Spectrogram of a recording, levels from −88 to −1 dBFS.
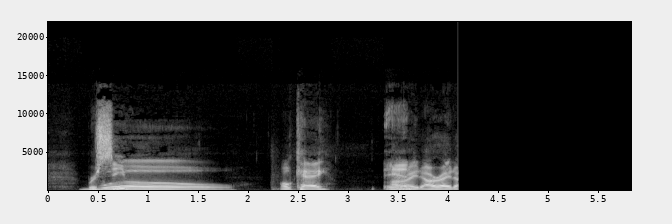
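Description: A cut-off end arrives at 4.09 s, right after "all right all right": the speech stops mid-sound and the signal falls straight to digital silence, which holds until the clip finishes. There is no natural decay or room tail, just an abrupt wall. The final stretch of audio buffers was never written out or played back, so the recording simply ends where the data ran out rather than where the sound did.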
